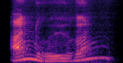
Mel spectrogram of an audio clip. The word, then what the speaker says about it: Anrühren: Make sure to pronounce the umlaut here by stretching your tongue forward. Anrühren.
